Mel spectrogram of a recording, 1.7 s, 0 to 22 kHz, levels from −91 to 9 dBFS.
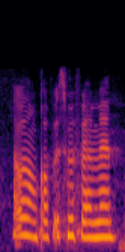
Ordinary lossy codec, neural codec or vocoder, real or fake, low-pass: none; none; real; 7.2 kHz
